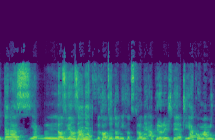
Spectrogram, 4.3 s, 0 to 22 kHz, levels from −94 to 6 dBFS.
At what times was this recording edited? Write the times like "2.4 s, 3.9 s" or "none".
1.2 s, 1.9 s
